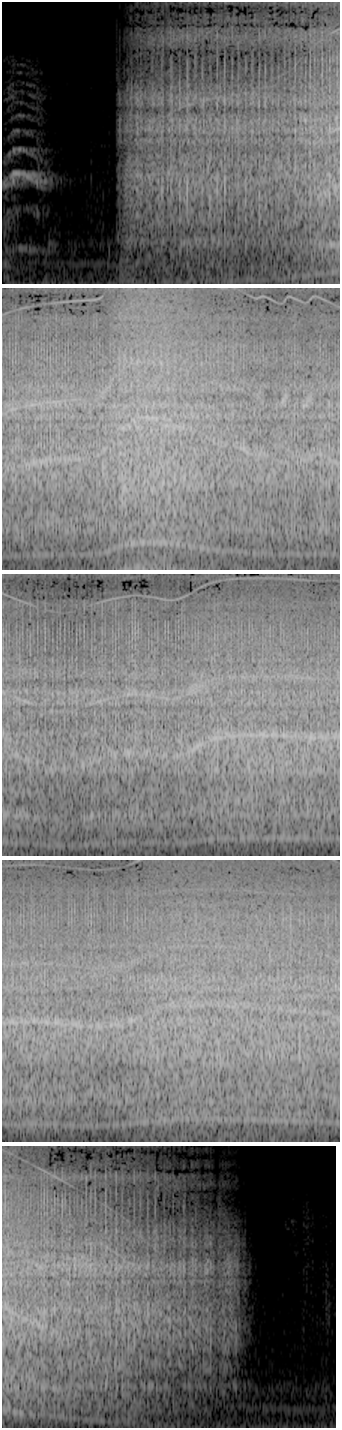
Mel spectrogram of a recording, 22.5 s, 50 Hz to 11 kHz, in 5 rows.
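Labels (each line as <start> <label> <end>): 0.0 A high-pitched, prolonged sound occurs. 1.0
1.5 A power saw sounds with varying intensity. 21.5
21.7 A bird chirps. 22.5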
